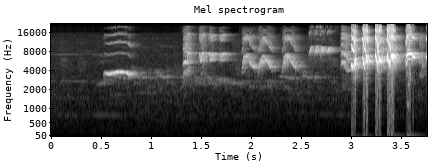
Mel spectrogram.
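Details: Orange-headed thrush song played to stimulate breeding condition and draw a response: a soft whistled note, then thin high wavering phrases, ending in a loud rapid series of sharp chattering notes.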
